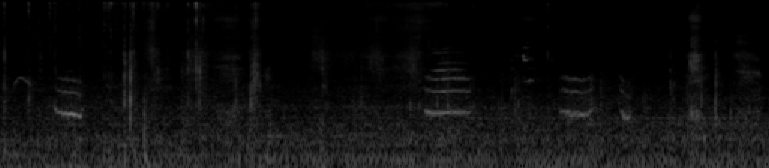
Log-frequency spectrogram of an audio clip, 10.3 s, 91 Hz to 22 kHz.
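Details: Kittens 4.5 weeks old exploring their world indoors, giving several short, high-pitched harmonic meows, some rising then falling, spaced irregularly across the clip, over a steady low hum with soft rustling and clicks.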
